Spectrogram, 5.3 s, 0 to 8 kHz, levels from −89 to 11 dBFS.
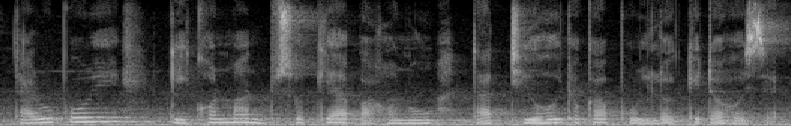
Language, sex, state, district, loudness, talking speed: Assamese, female, Assam, Kamrup Metropolitan, -15 LUFS, 115 wpm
